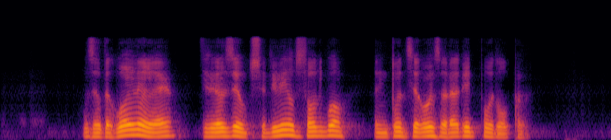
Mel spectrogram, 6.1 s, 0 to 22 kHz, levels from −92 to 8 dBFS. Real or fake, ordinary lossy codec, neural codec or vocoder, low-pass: fake; none; codec, 16 kHz, 0.5 kbps, FreqCodec, larger model; 7.2 kHz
